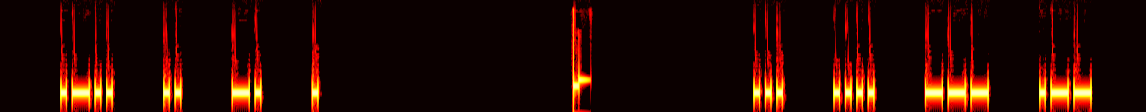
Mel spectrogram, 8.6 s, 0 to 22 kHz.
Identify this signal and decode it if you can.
Morse code, heard as a keyed tone, about 27 wpm, spaced as for 16 wpm, 690 Hz. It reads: LINE SHOW
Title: 3x Character Spacing - Top 200 Words - 28wpm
